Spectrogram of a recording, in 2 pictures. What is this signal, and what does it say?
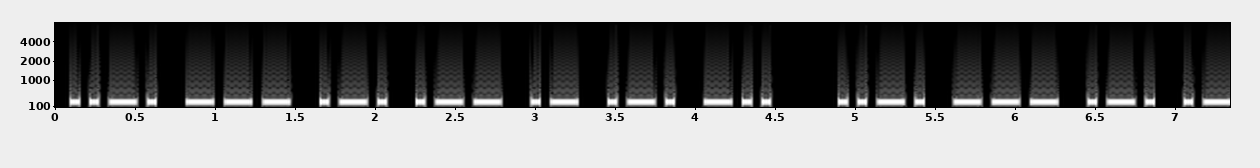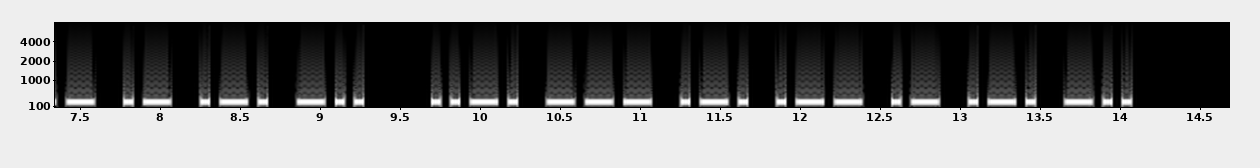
Morse code, heard as a keyed tone, about 19 wpm, 250 Hz. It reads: FORWARD FORWARD FORWARD
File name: morse / morse-training-20WPM-10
